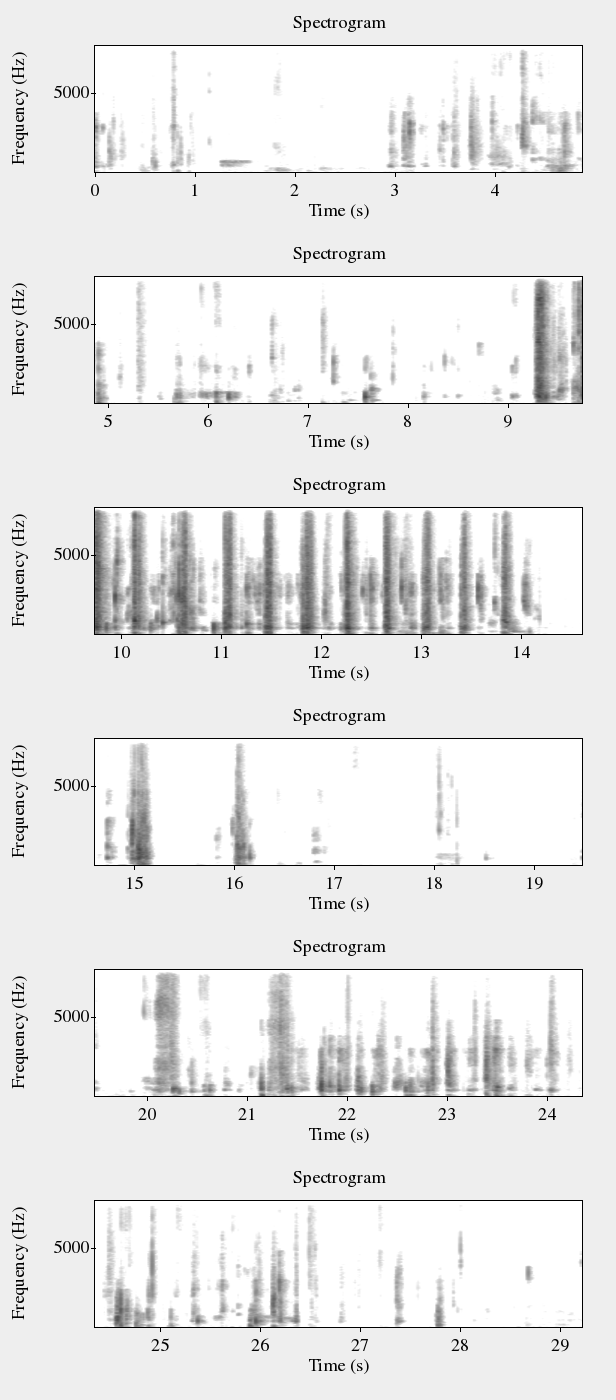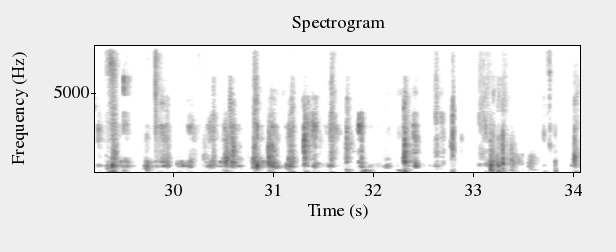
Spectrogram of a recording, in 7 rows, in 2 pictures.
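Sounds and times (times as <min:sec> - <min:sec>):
chewing with wet smacks: 0:20.4 - 0:34.0.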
